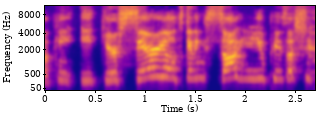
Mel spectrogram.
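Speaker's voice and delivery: mock screaming, high-pitched, mild yell. Retelling own reaction while watching a scene: retelling own screaming at the screen. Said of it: "I was screaming and crying".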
